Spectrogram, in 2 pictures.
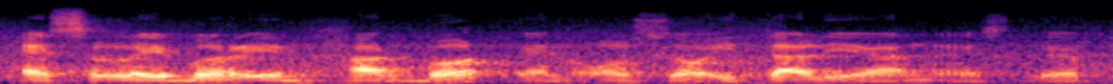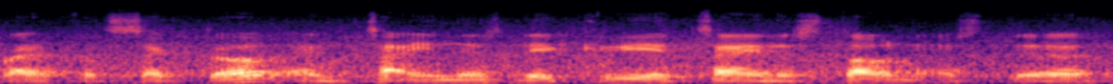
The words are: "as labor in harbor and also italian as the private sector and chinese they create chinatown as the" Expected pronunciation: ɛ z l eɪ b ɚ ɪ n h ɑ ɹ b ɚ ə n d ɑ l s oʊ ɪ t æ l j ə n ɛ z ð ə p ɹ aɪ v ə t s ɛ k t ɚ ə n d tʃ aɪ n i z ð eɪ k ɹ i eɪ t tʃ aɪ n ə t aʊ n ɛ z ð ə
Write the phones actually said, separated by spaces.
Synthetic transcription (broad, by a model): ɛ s l eɪ b ɚ ɪ n h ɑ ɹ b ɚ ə n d ɑ l s oʊ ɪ t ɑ l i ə n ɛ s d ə p ɹ aɪ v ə t s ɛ k t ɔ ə n tʃ aɪ n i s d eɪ k ɹ i eɪ t tʃ aɪ n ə t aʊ n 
